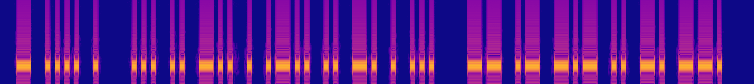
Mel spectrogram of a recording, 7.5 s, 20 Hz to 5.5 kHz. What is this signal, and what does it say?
Morse code, heard as a keyed tone, about 25 wpm, 600 Hz. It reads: THE SIDELINES MAKING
